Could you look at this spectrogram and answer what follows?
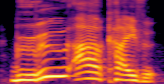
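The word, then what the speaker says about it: ブルーアーカイブ: But I'm close, because I remember there is Blue Archive, which is Buru Archive. Buru Archive. Because I thought it was Fu, but no, it's Boo.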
